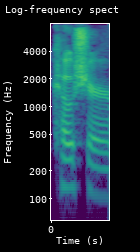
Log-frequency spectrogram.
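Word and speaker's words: Koechner: ] what's his name David kosher right that's how you pronounce his name he's one of Ricky's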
